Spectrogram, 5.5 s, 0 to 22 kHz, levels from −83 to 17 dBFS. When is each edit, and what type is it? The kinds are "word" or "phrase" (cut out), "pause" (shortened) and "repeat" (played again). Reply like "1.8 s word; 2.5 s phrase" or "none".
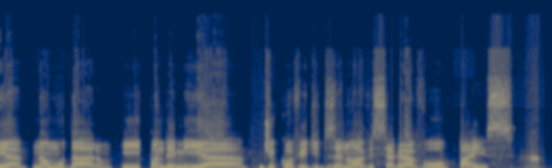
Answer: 1.4 s word; 2.5 s pause; 4.5 s word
